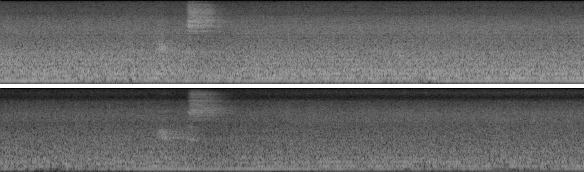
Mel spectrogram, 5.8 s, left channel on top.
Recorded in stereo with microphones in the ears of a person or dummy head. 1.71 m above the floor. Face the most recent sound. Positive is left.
turn(degrees=50)  # may be behind; listen again after turning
